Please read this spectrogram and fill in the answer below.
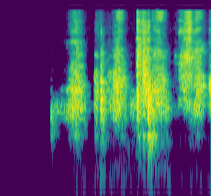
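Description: Scissors cutting a sheet of sublimation paper in half: a quick run of several snips with paper rustling, starting about half a second in.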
